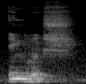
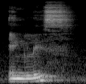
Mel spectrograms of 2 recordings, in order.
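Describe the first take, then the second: First: The word ends with an sh sound. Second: The word ends with a plain s sound. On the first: The speaker calls it right. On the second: The speaker calls it wrong.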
